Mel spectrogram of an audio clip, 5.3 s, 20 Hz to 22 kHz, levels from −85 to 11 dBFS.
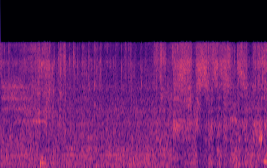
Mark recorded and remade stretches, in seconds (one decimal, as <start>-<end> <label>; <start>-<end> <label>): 0.0-0.5 remade; 0.5-2.4 recorded; 2.4-3.5 remade; 3.5-5.3 recorded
